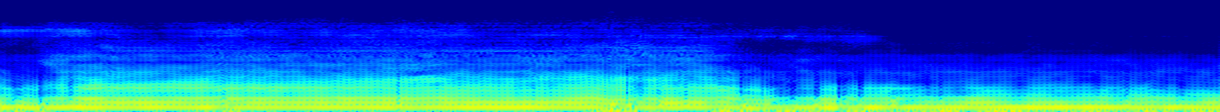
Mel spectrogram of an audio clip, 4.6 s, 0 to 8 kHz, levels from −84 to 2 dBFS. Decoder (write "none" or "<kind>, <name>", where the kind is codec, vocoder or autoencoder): vocoder, Vocos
